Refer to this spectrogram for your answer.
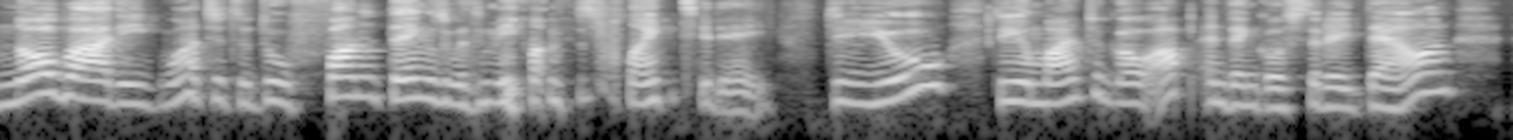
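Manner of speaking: put-on German-accented voice. Retelling what a German-born pilot asked him on a plane, imitating a German accent. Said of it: "He still had a German accent".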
